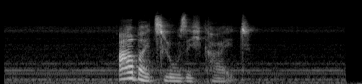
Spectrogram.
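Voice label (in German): "Arbeitslosigkeit", German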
